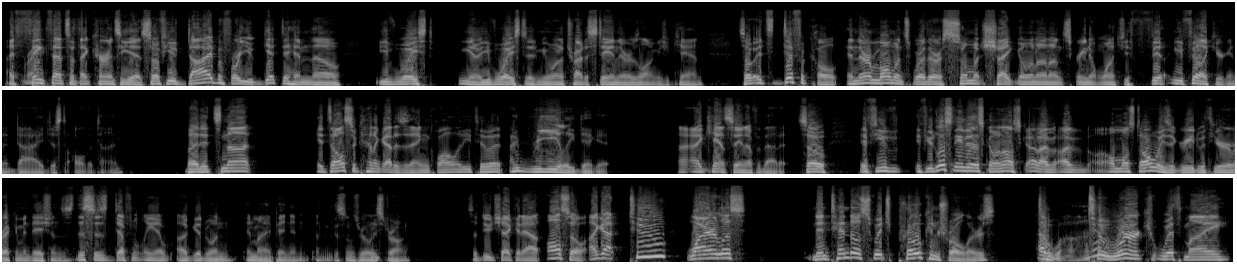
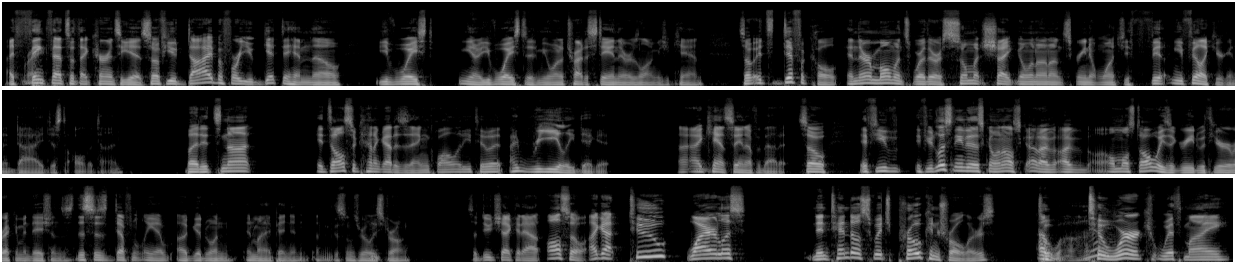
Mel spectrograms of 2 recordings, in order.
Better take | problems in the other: second | distortion; heavy; 9% of the sound clipped

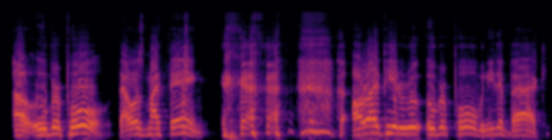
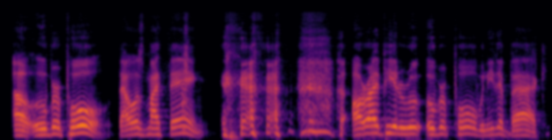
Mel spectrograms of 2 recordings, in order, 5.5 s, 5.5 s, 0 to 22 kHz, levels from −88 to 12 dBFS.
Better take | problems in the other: second | distortion; slight; 10 dB below the speech

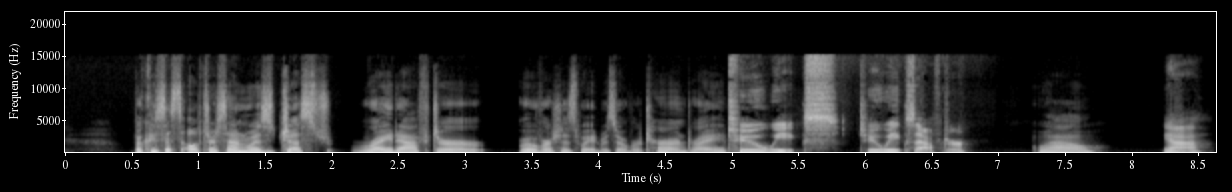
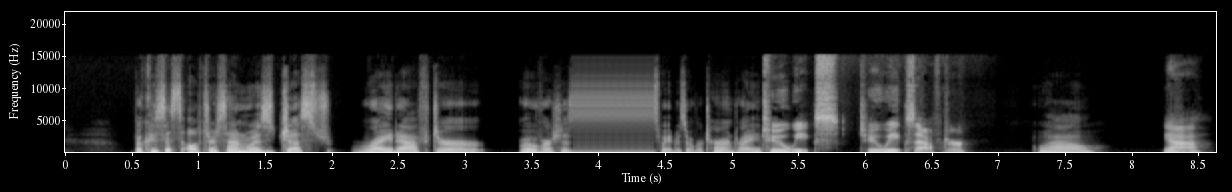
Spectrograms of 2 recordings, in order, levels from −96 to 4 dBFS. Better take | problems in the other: first | audio freezing; at 4 s for 0.5 s

